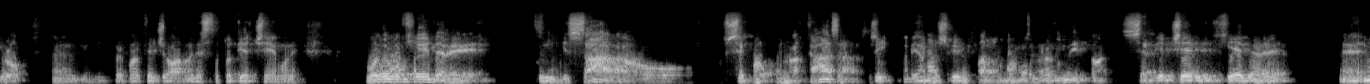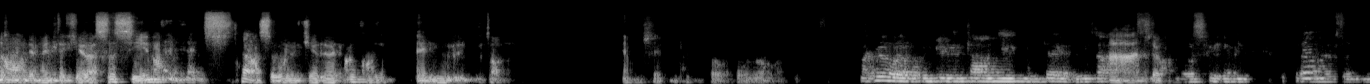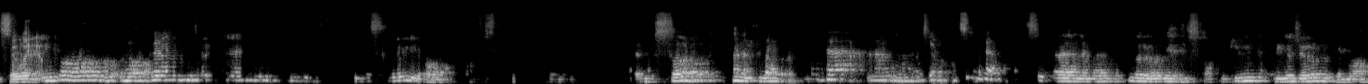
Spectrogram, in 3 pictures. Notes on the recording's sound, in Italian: il libro è stato presentato in diretta Zoom dal comitato cultura UICI (Unione Italiana Ciechi e Ipovedenti) di Torino.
